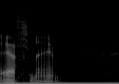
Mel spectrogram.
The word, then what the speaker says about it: fname: And fname is a string in which we are going to store the user's first name.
